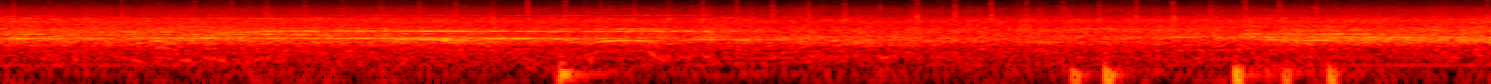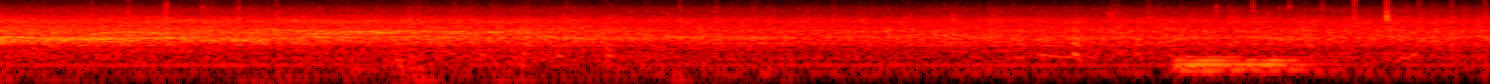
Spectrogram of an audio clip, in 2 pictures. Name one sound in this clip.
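An orchestra plays in a large echoing hall.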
